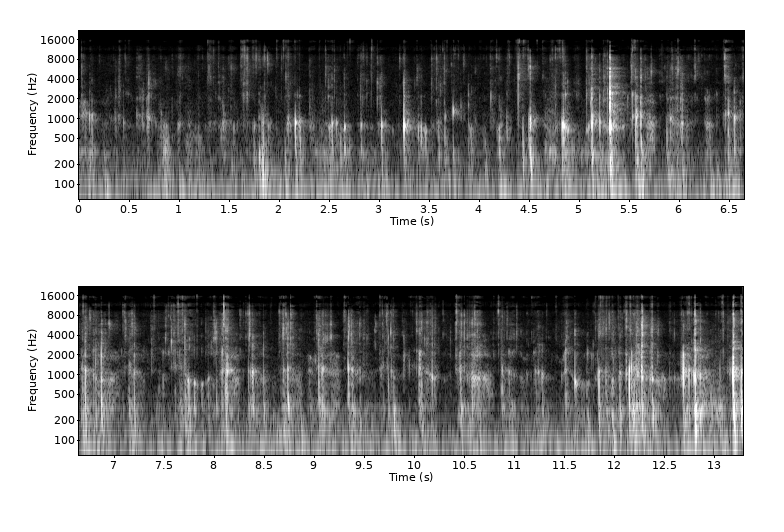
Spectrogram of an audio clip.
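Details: Lilo the golden retriever puppy crunches raw lamb, a first taste of the meat on her raw diet. Steady squishy chewing with frequent bone-like cracks continues throughout, ending in louder bites.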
